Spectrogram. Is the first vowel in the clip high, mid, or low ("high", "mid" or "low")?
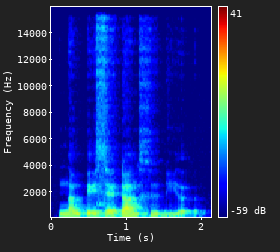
low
